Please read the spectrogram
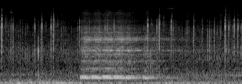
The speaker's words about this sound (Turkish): Arabalar geçiyor. Bakalım.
